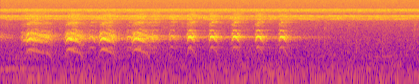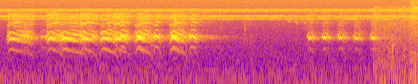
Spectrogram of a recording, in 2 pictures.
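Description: Faint bird calls: rapid series of short, harsh, downward-sliding caws, about three a second, in three bouts with pauses of a second or two between them.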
